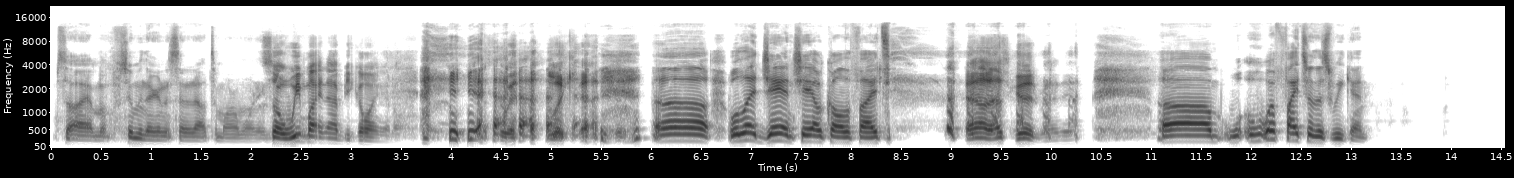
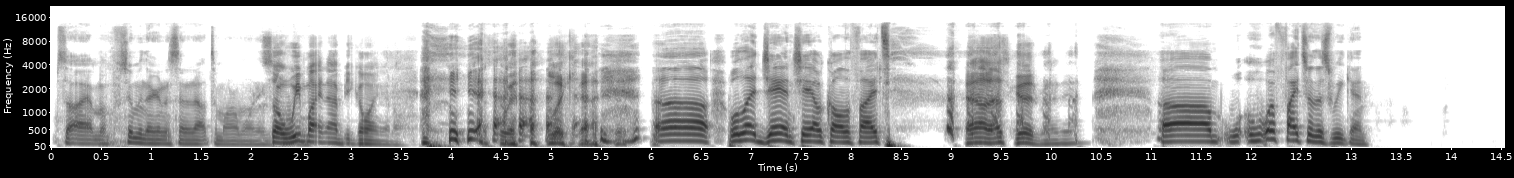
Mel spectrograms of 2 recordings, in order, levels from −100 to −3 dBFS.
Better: second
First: thin; somewhat; fading below 250 Hz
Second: none

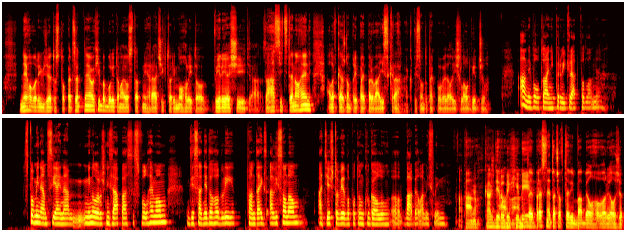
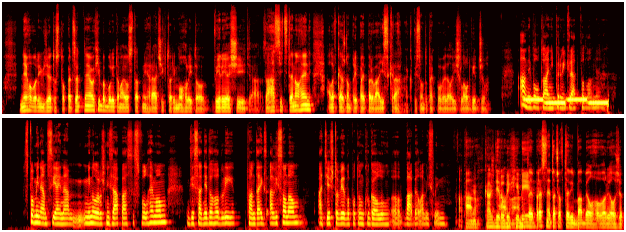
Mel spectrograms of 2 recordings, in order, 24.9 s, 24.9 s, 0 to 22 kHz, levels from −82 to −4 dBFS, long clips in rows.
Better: first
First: none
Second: siren; loud; from 10 to 12 s; peak 6 dB above the speech

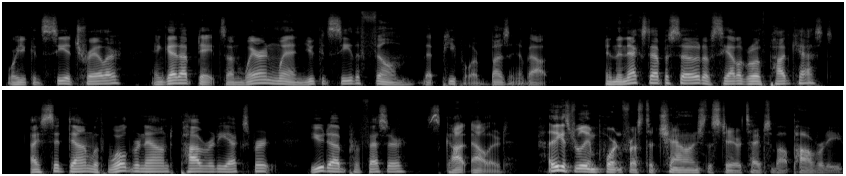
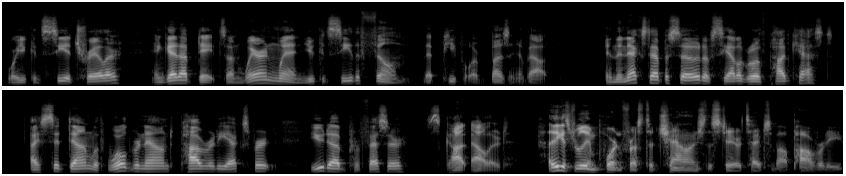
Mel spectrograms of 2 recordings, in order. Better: first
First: none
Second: thin; somewhat; fading below 350 Hz

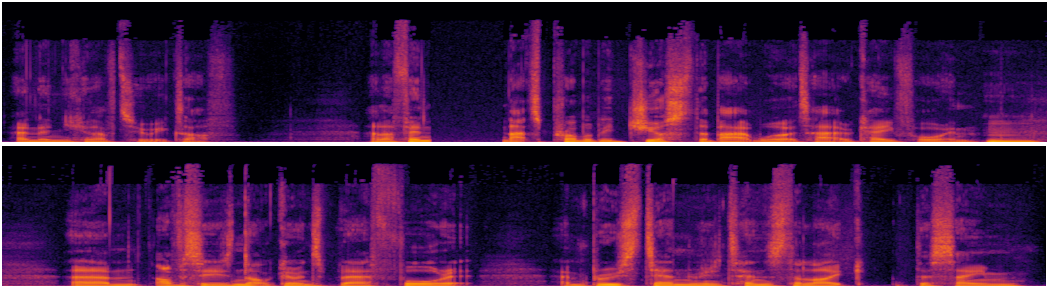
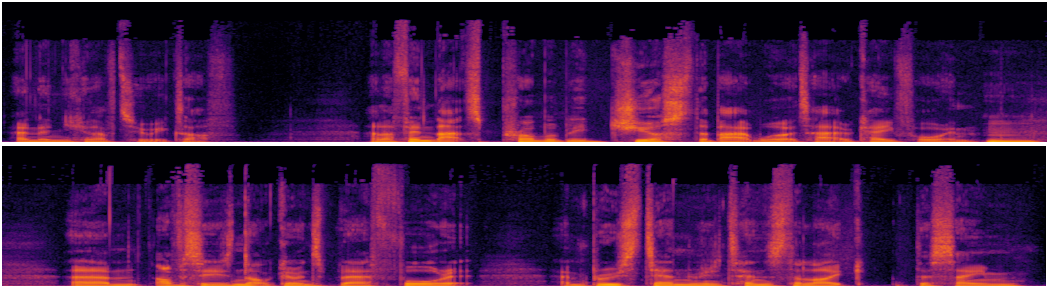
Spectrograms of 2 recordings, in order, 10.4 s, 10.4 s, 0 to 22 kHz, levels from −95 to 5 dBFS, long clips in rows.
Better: second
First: audio freezing; at 2 s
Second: none

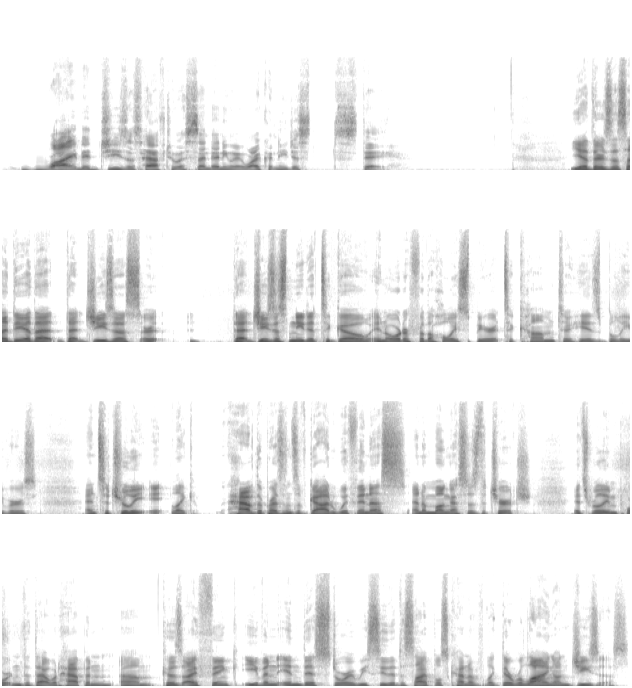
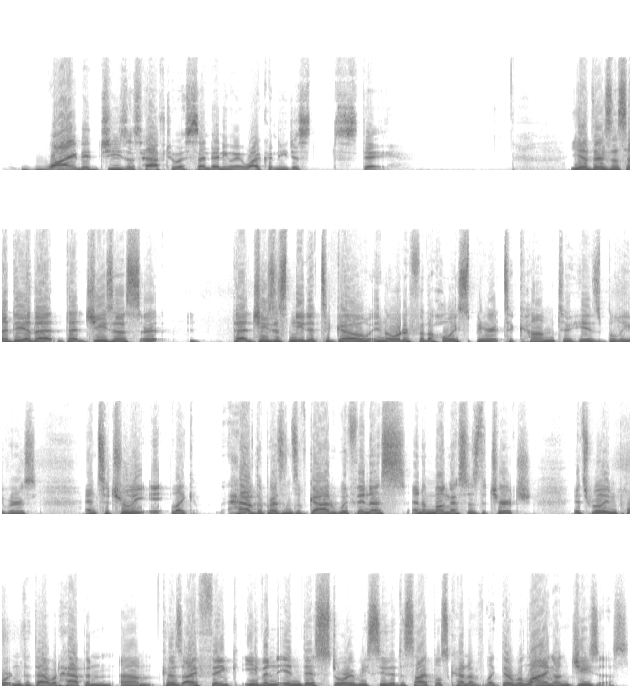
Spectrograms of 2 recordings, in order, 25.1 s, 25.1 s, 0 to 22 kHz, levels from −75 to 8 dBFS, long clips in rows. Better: first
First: none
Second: distortion; heavy; 14% of the sound clipped

